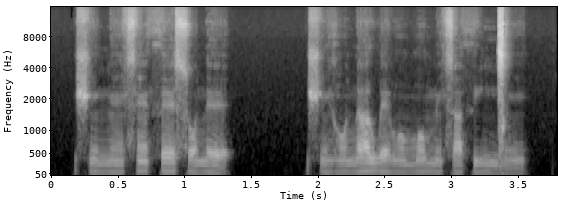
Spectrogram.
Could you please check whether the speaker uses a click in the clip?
yes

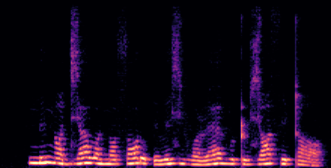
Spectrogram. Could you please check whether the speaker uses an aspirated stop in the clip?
no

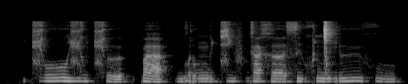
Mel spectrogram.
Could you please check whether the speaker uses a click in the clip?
yes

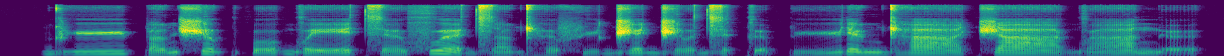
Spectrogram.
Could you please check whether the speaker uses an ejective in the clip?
no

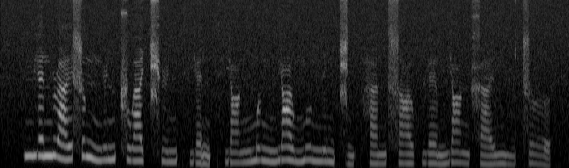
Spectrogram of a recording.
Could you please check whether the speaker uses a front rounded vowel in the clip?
yes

